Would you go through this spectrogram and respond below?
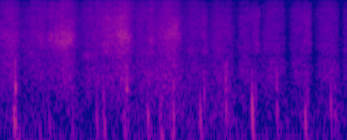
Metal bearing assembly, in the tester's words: you hear the bearings moving around in there so that's it's pretty much toast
